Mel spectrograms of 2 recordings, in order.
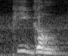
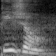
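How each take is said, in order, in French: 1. Le g est dur, comme dans 'go'. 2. Le g est doux, comme le « s » dans 'measure'. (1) "Si on supprime ce E, on va lire" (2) "G E plus O, jo"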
